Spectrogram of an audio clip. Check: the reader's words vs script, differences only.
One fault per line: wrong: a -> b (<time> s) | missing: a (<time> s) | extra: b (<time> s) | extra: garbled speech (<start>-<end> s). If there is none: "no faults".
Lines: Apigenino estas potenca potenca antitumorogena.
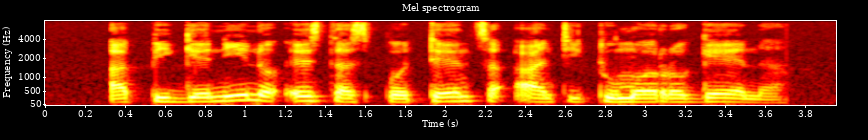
missing: potenca (2.3 s)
